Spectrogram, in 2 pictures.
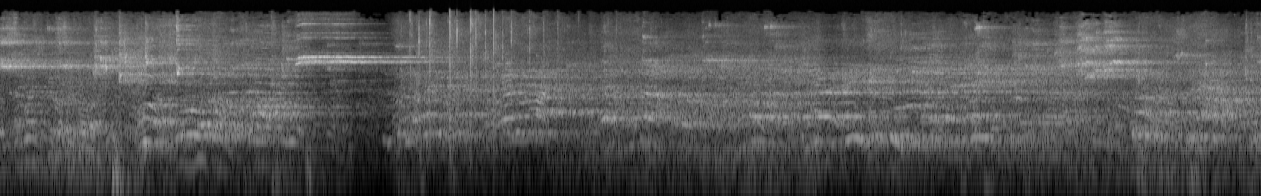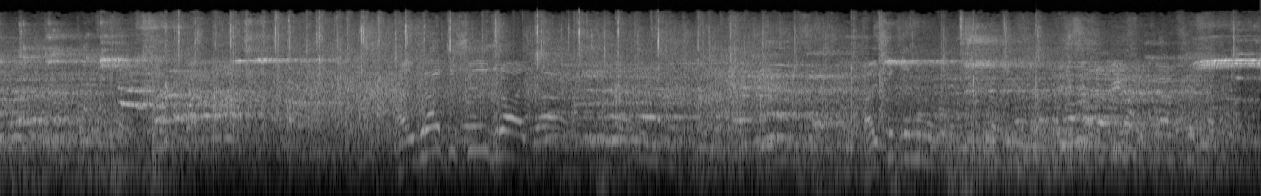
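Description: Sneakers squeak on a hard court floor in a large echoing hall.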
